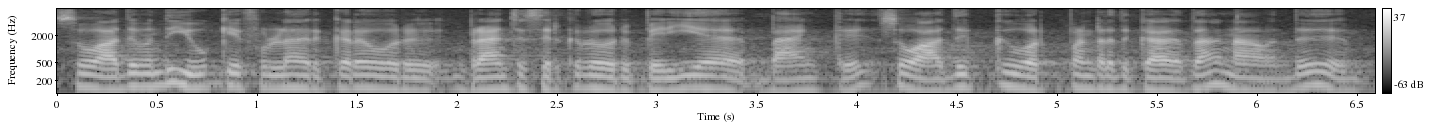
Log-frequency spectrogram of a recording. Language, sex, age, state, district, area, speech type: Tamil, male, 30-45, Tamil Nadu, Coimbatore, rural, spontaneous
